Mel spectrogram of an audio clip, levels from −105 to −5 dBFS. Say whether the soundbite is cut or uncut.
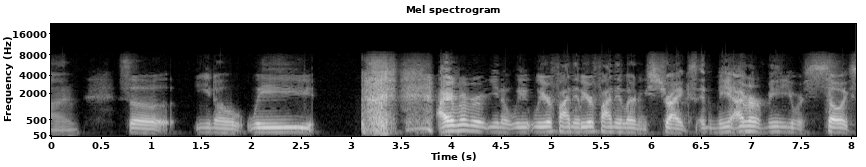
cut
